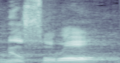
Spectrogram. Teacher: beliau melihat kepada asal daripada misro berharakat fathah saat wasal otomatis tebal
